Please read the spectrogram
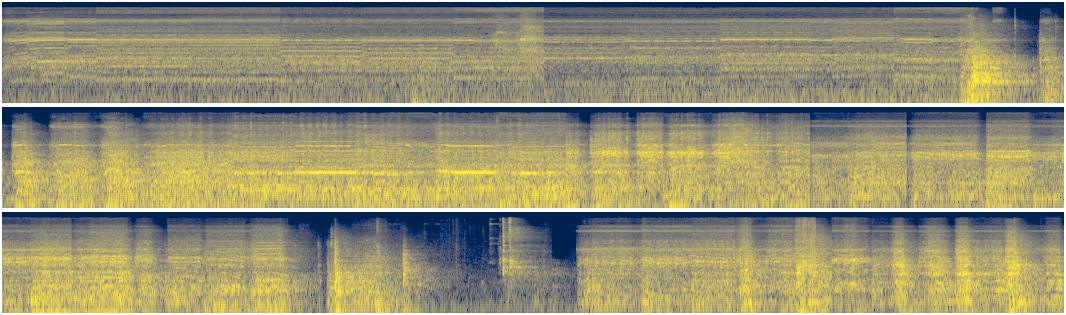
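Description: Background music throughout. From about ten seconds in, a Milwaukee cordless drill bores into aluminium in repeated short runs, with a pause a little before the end.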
